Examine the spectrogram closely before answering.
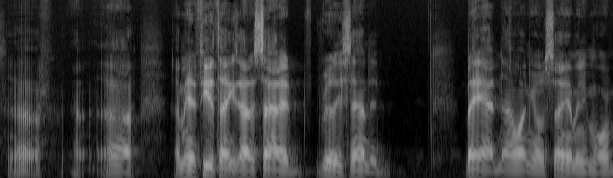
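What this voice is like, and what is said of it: Southern American accent. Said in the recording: “a Southern accent ... people just listen to my accent sometimes”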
